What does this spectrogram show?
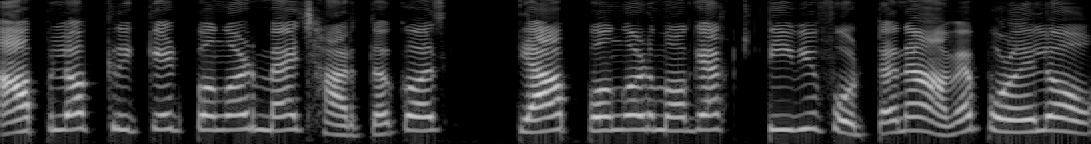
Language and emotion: Goan Konkani, angry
